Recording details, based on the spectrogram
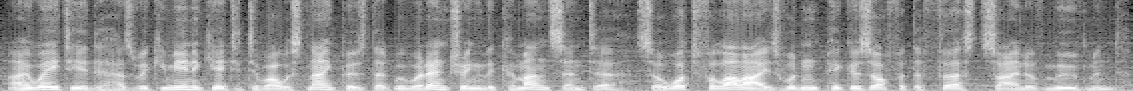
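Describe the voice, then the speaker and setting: Man acting an earnest, grieving alien soldier, mid-pitched. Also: fairly quick, soft background music, lightly acted. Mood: grim, intent. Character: grieving, vengeful alien male soldier narrating his war. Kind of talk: first-person sci-fi story narration and dialogue.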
